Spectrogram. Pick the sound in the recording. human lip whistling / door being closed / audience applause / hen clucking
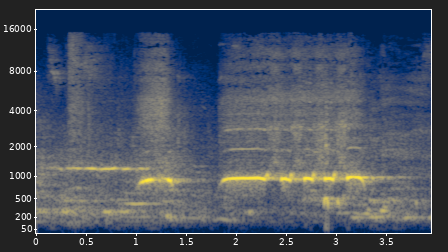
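human lip whistling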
